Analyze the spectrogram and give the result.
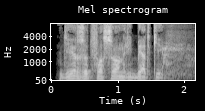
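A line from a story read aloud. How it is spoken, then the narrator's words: Lifeless voice. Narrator (Russian): каким-то неживым голосом сказал Батоныч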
